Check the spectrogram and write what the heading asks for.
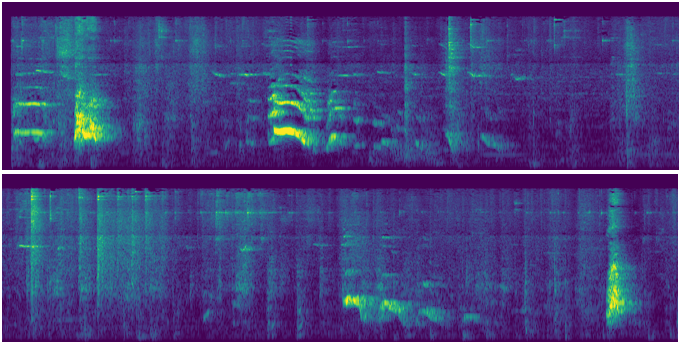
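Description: German Shepherd puppies barking and yipping in play-guarding. High-pitched barks come loudest about a second in, near four seconds, near fourteen seconds and just before the end, with quieter yips between.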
